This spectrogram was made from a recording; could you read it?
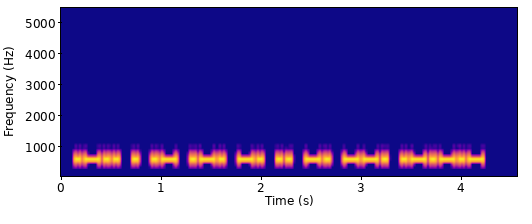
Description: Morse code, heard as a keyed tone, about 25 wpm, 600 Hz. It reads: LEARNING.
